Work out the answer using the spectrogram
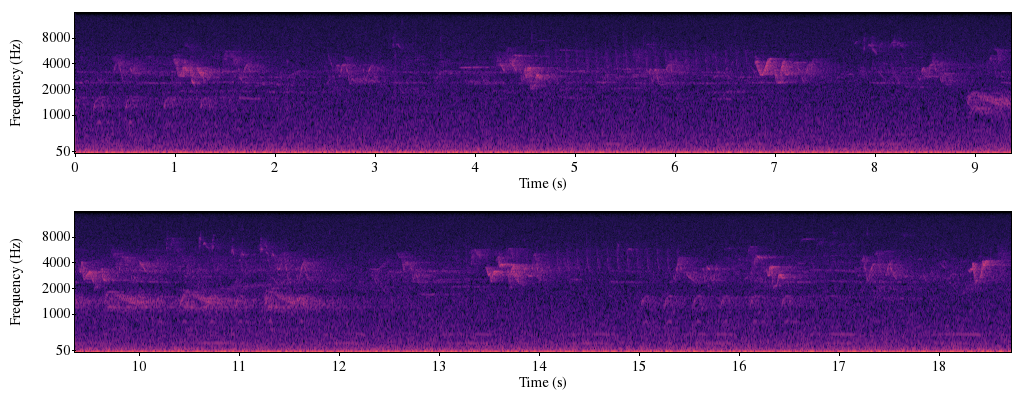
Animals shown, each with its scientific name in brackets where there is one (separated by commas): Blue Jay (Cyanocitta cristata), Eastern Kingbird (Tyrannus tyrannus), Wood Thrush (Hylocichla mustelina), American Crow (Corvus brachyrhynchos), Red-eyed Vireo (Vireo olivaceus), Chipping Sparrow (Spizella passerina)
